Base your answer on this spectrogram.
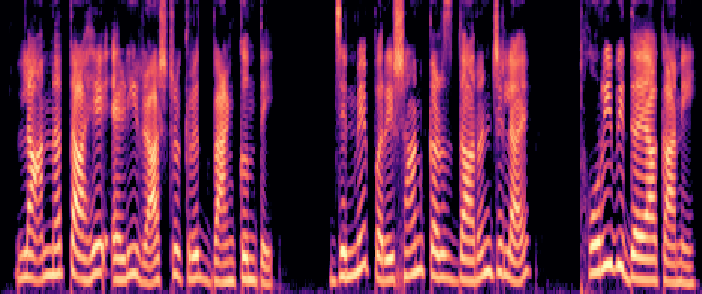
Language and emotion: Sindhi, disgusted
